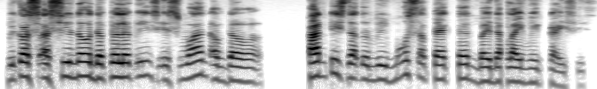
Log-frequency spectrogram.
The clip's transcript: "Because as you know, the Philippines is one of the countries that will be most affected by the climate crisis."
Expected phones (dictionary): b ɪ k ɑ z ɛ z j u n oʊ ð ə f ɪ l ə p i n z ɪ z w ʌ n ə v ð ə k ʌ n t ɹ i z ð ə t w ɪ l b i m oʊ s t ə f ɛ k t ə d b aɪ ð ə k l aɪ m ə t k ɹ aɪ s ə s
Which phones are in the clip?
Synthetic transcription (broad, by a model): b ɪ k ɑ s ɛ s j u n oʊ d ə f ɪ l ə p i n s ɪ s w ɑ n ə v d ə k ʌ n t ɹ i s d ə t w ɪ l b i m oʊ s t ə f ɛ k t ə d b aɪ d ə k l aɪ m ə t k ɹ aɪ s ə s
